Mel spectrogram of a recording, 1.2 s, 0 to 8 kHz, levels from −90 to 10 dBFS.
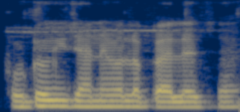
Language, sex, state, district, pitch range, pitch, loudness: Hindi, male, Bihar, East Champaran, 140-150 Hz, 150 Hz, -17 LUFS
